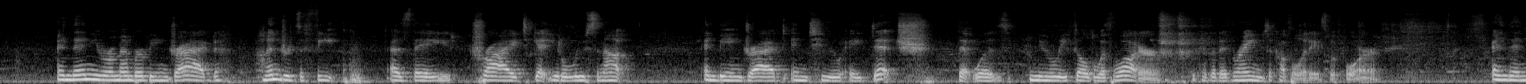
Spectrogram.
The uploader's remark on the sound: LIVE FROM GENUINE JOES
